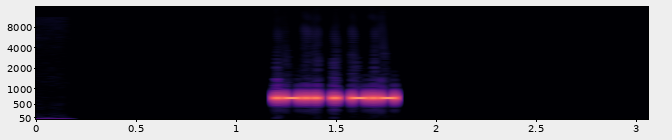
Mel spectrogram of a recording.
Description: Morse code, heard as a keyed tone, about 46 wpm, 700 Hz. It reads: LEK
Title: USA Call Sign Postfixes - 3 Letters 50wpm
